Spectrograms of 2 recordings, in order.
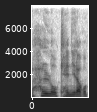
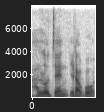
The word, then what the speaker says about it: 할로젠: 나 때는 말이야 이걸 할로겐이라고 배웠는데요. 이제는 할로젠이라고 읽어요.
